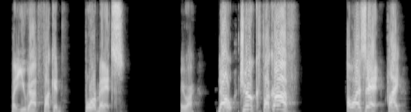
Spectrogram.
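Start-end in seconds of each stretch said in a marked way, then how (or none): 3.2-5.6 very high-pitched, shrill shouting. Streamer talking to chat while playing, yelling. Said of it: "Sorry for all my yelling today".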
